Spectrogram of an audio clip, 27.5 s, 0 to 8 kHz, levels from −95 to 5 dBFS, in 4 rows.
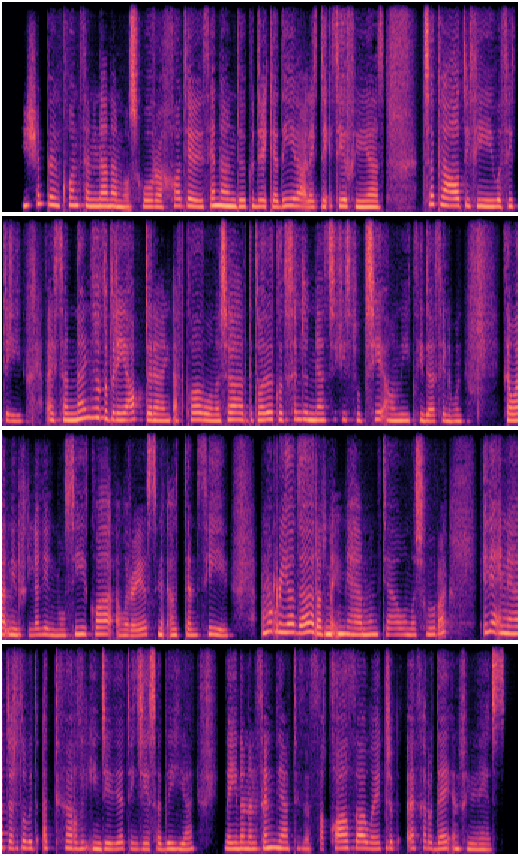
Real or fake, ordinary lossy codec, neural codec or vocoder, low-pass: fake; none; codec, 16 kHz, 0.5 kbps, X-Codec, HuBERT features, trained on balanced general audio; none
